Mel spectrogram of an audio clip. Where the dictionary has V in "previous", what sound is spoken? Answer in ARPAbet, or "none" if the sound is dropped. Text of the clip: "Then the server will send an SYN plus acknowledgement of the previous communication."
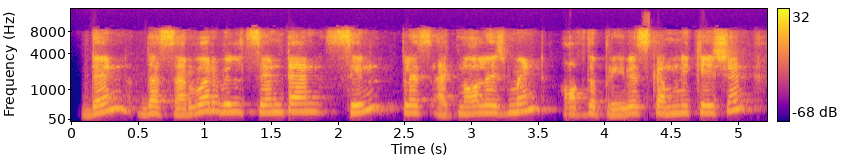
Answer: V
